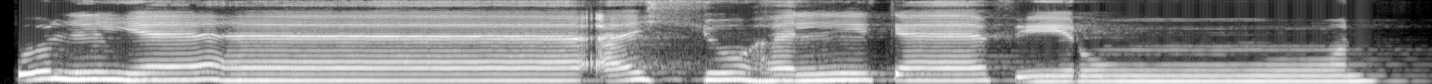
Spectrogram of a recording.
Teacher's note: یہاں پر قاف حروف مستعلیہ میں سے ہے، قاف کو پر پڑھیں گے، مد منفصل ہے، 3 سے 4 الف کے برابر کھینچ کے پڑھیں گے۔ یا پر تشدید ہے، یا کو سختی سے پڑھیں گے۔ ہاں کو ڈائریکٹ لام کے ساتھ ملائیں گے، یہاں پر ان دونوں الف کو نہیں پڑھیں گے۔ · را پر پیش ہے، را کو پر پڑھیں گے · کاف پر کھڑی زبر ہے، 1 الف کے برابر کھینچ کے پڑھیں گے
